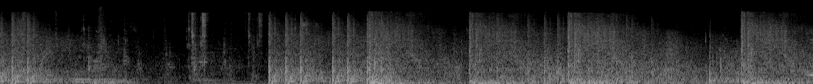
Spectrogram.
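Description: Rapid gunfire bursts and fusillades in the video game Fortnite, loud and dense throughout with sharp repeated shots and a few heavier booms.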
